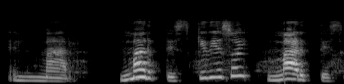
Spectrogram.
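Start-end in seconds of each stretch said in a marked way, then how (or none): 1.2-1.9 MAR in Martes punched loud; stress on first syllable. Shown as a demonstration. Teacher showing the tonic syllable, loud MAR in Martes. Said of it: "¿Y dónde se carga la voz?". 2.7-3.4 MAR in Martes hit very loud; exaggerated stress. Shown as a demonstration. Teacher answering what day it is, overdone MAR in Martes. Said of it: "uno no anda por la vida".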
